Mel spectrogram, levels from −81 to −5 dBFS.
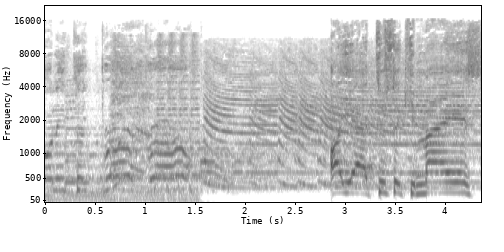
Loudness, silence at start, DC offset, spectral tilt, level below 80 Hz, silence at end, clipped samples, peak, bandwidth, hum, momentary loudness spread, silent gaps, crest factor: -33 LUFS; 0 s; under 0.1%; 0 dB/octave; -68 dBFS; 0 s; under 0.1%; -16 dBFS; 17 kHz; none; 9 LU; none; 20 dB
